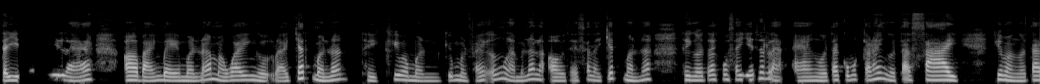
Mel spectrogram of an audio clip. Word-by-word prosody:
Tại 175 - +5
vì 185 - +3
giống 325 - -19 0.2
như 435 - +3
là 170 - +1
á, 210 +4 +2 0.3
ờ, 200 +1 +6
bạn 180 +1 +1
bè 175 -2 +3
mình 175 -1 +1
á 230 +6 +2
mà 215 -7 +1
quay 195 +3 +2
ngược 175 -6 0
lại 160 +1 -1
trách 275 +7 +2
mình 185 -4 +2
á, 210 +3 +2 0.2
thì 175 -3 -4
khi 225 - -1
mà 205 - +2
mình, 165 -3 -3
kiểu, 180 +4 -6
mình 185 -4 -1
phản 190 +4 -3
ứng 250 +5 -2
lại 200 - -1
mình 170 +1 -2
nói 235 - +2
là, 220 - -1
ờ, 170 -1 0
tại - - -5
sao 210 +4 -6
lại 185 -3 -4
trách 270 +1 -4
mình 180 -3 0
á, 230 - 0 0.3
thì 205 -2 +1
người 190 0 +1
ta 220 +3 0
cũng 230 +1 -4
sẽ 215 0 -3
giải 210 - +2
thích 280 0 -1
là, 180 - -1
à, 175 +1 -1
người 175 -1 +1
ta 205 - +1
cũng 200 0 -4
cảm - - 0
thấy 270 +1 +2
người 190 -6 -1
ta - - +1
sai, 200 -2 +5 0.3
khi 225 - +1
mà 195 -3 +3
người 165 0 -1
ta 200 +3 +2
195 Hz, 335 wpm, -25 LUFS, 175-215 Hz, 0.3 s, ờ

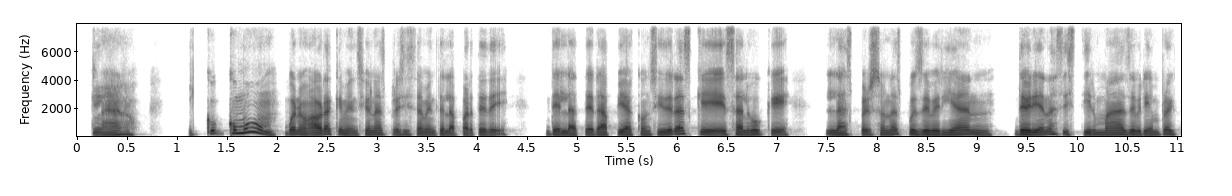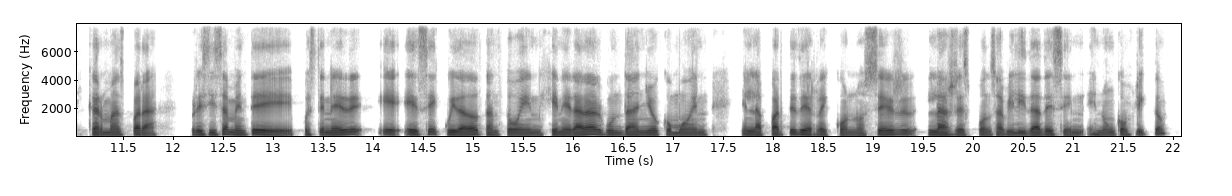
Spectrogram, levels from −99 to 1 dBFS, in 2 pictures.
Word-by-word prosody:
Claro, 135 +3 -2 0.5
y 155 - -15
¿co 200 -1 0
cómo? 230 - +4
Bueno, 155 -1 +2
ahora 160 +5 +5
que 160 - -2
mencionas, 140 +2 -1
precisamente, 135 -1 -3
la - - 0
parte 120 0 -2
de 120 - -4 0.3
de - - 0
la 120 -1 +2
terapia, 130 +2 +2
¿consideras 145 +9 +1
que 140 -5 +3
es 135 +3 0
algo 145 +1 +3
que 130 -4 -1 0.3
las 140 0 +1
personas, 150 +4 -2
pues, 155 -2 +1
deberían 140 0 +2 0.2
deberían 145 +2 +6
asistir 150 -3 -2
más, 145 +1 +2
deberían 135 -1 +1
practicar 145 -3 -2
más 130 0 -2
para, 145 +2 0 0.3
precisamente, 140 - +1
pues, 135 - -5
tener 140 +4 +1
e 150 -3 -1
ese 160 +2 0
cuidado 140 0 +3
tanto 130 -3 -2
en 120 0 -3
generar 130 -1 +1
algún 145 -4 +1
daño 135 +1 0
como 125 -3 -3
en 120 +2 -5 0.3
en 130 - -1
la 125 - +1
parte 135 +4 -1
de 145 -2 +4
reconocer 130 +4 -2
las 130 -1 0
responsabilidades 125 +1 -2
en 125 -1 -5
en 135 -2 -6
un 125 - -3
conflicto? 130 0 -4
140 Hz, 150 wpm, -22 LUFS, 130-150 Hz, 0.5 s, deberían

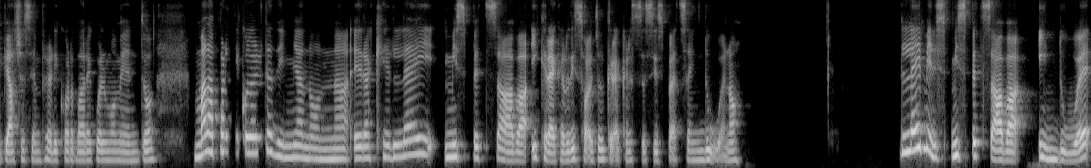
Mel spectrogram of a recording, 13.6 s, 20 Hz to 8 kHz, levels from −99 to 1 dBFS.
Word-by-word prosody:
piace 155 +1 0
sempre 165 +1 -6
ricordare 160 0 -4
quel 160 -1 -2
momento. 160 +1 -4 0.5
Ma 225 +6 +5
la 310 0 +4
particolarità 290 0 0
di 235 -4 0
mia 210 +1 0
nonna 185 -2 -1
era 200 +1 +1
che 210 +1 -5
lei 260 - -1
mi 215 +1 +4
spezzava, 200 -8 -1
i 210 - +1
cracker 150 -5 +2
di 175 +3 +1
solito 185 0 -2
il 175 - -1
crackers 160 -1 -5
si 155 0 -6
spezza 155 +2 -6
in 165 0 -6
2 175 +1 -2
no? 160 +1 -4 2.0
Lei 330 +5 +7
me 370 - +4
li 220 - +3
s 210 +1 -7
mi 240 +3 +5
spezzava 225 -9 +4 0.2
in 195 -5 +2
2 160 +5 +2
185 Hz, 155 wpm, -24 LUFS, 160-225 Hz, 2.0 s, Lei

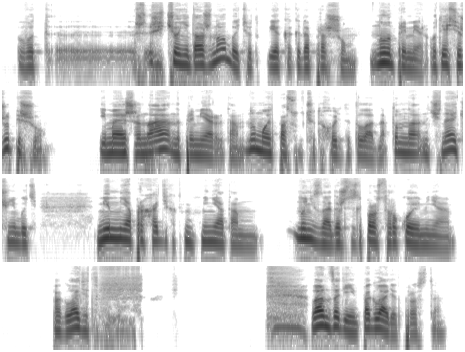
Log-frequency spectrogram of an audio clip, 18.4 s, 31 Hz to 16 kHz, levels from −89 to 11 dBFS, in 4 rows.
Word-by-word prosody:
вот, 130 0 -7
э, - - -18
с - - -7
ч 175 -5 -3
чё 185 - +4
не 155 -2 +2
должно 155 - +3
быть, 135 - -2
вот 125 - -9
я 135 -1 0
когда 130 0 -5
прошу 125 -5 -7
Ну 175 +2 +5
например, 125 - -1
вот 140 - -7
я 155 - +3
сижу, 155 +9 0
пишу, 165 - -6 0.5
и 150 - -2
моя 150 0 +6
жена, 155 +7 +3
например, 135 -4 -3
там, - - -10
ну, 200 - +2
моет 160 -7 +3
посуду, 140 -2 -5
чё-то - - -14
ходит, 125 -4 -7
это 125 - -7
ладно, 115 -2 -4
а - - -24
потом 160 0 -4
она 145 -1 0
начинает 170 +8 -1
чё-нибудь 130 -3 -6 0.6
мимо 180 +4 +7
меня 170 -2 +4
проходить, 150 -1 -4
как-нибудь 140 -1 -9
меня 145 -3 -1
там, 115 -3 -9 0.3
ну, 190 -4 +4
не 175 -2 +4
знаю, 130 -4 -1
даже 130 -1 -2
если 130 +2 -10
просто 140 -3 0
рукой 135 -2 +1
меня 115 -4 -7 0.6
погладит 135 +2 +2 2.2
ладно, 185 +1 +10
заденет, 140 -9 +1
погладит 150 -9 +4
просто. 115 +1 -11
140 Hz, 175 wpm, -24 LUFS, 130-160 Hz, 2.2 s, ладно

